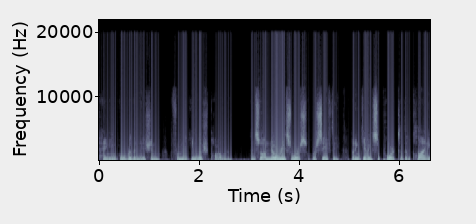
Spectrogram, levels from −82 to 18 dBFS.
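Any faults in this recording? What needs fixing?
Block size mismatch (truncated) runs through the whole speech clip: each block's tail is discarded, so speech plays about 1.16 times fast at near-normal pitch, with a 100 Hz buzz. Spectrograms show vertical striations every 10 ms; waveforms show matching breaks, which fits 512-sample written blocks cut short on each read. To prevent it, make each stage read exactly the block size the previous stage writes.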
